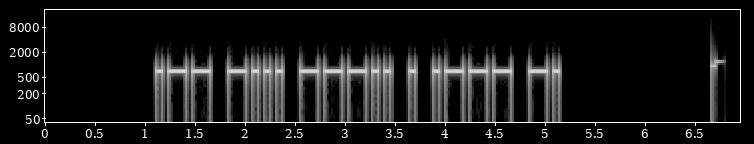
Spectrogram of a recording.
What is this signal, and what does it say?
Morse code, heard as a keyed tone, about 20 wpm, 700 Hz. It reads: WB8EJN
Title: Call Signs - 20wpm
